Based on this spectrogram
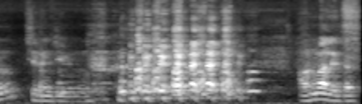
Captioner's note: laughs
